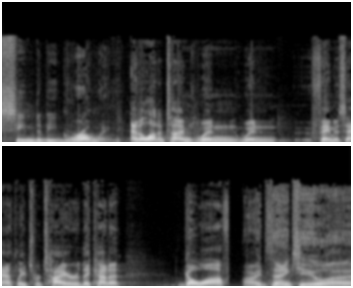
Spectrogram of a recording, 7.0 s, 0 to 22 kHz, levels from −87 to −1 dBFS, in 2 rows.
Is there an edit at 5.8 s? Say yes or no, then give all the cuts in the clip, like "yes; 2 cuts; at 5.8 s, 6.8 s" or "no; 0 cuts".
yes; 1 cut; at 5.8 s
